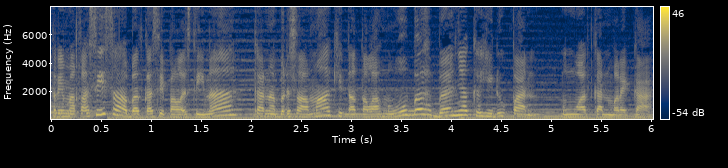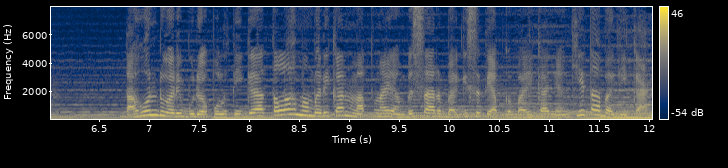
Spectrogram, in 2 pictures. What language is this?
Indonesian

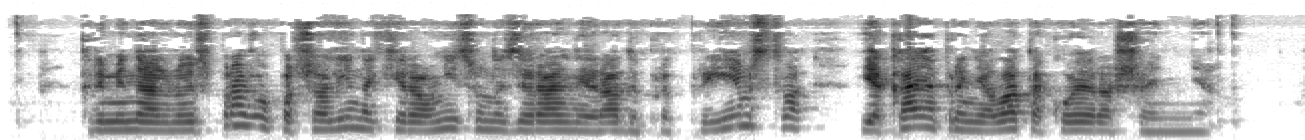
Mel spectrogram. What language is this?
Belarusian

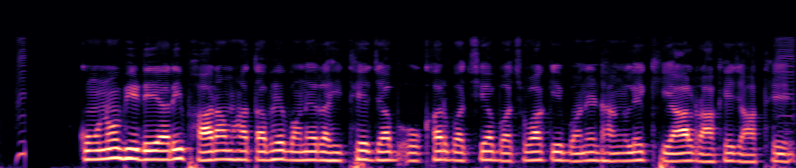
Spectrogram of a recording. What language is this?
Chhattisgarhi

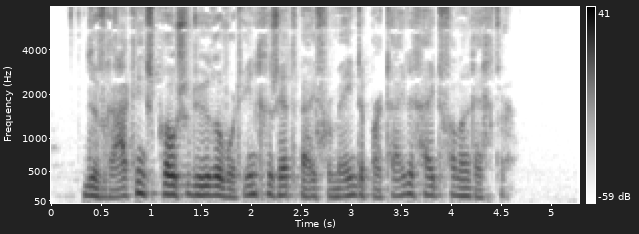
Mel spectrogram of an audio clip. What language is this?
Dutch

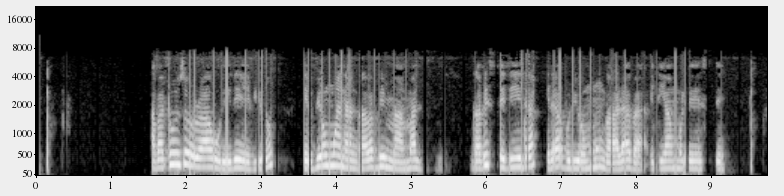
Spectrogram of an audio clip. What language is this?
Ganda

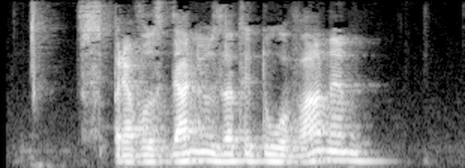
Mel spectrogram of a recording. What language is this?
Polish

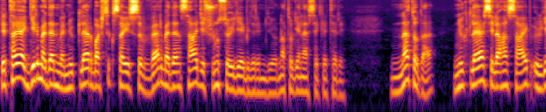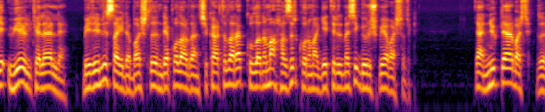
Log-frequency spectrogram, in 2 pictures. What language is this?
Turkish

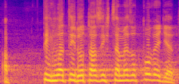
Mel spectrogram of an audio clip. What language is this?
Czech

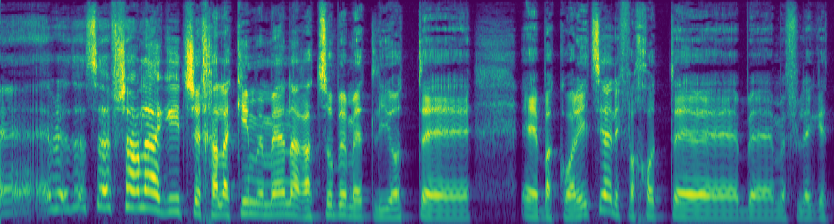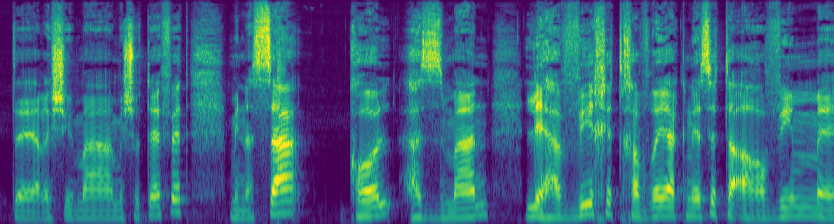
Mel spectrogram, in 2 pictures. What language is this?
Hebrew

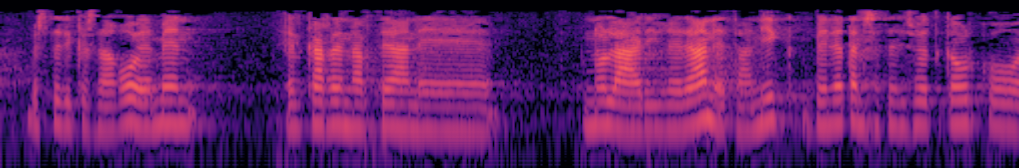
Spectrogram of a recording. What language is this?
Basque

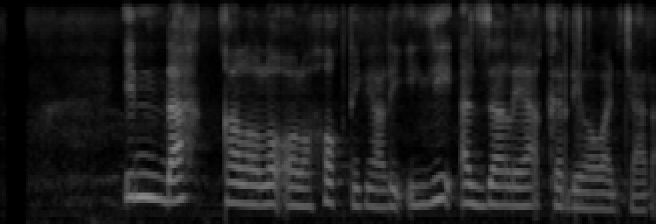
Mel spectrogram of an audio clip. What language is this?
Sundanese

